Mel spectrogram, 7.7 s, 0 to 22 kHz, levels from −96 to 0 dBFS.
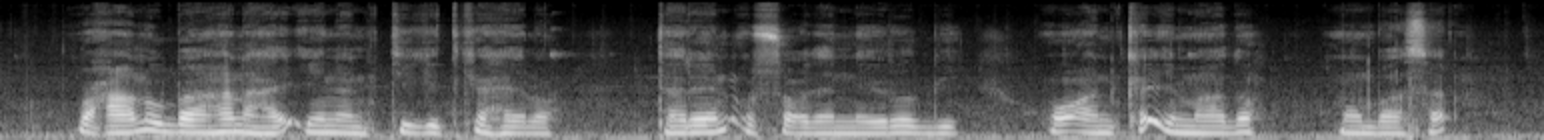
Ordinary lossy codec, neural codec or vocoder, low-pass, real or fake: none; none; 19.8 kHz; real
